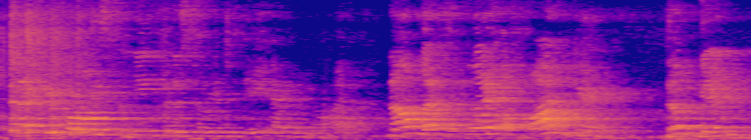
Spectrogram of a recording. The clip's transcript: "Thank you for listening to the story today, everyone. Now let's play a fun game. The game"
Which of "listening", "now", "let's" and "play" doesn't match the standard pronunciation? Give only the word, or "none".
listening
